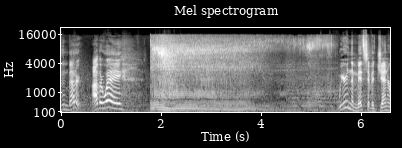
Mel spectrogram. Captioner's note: fart Sound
